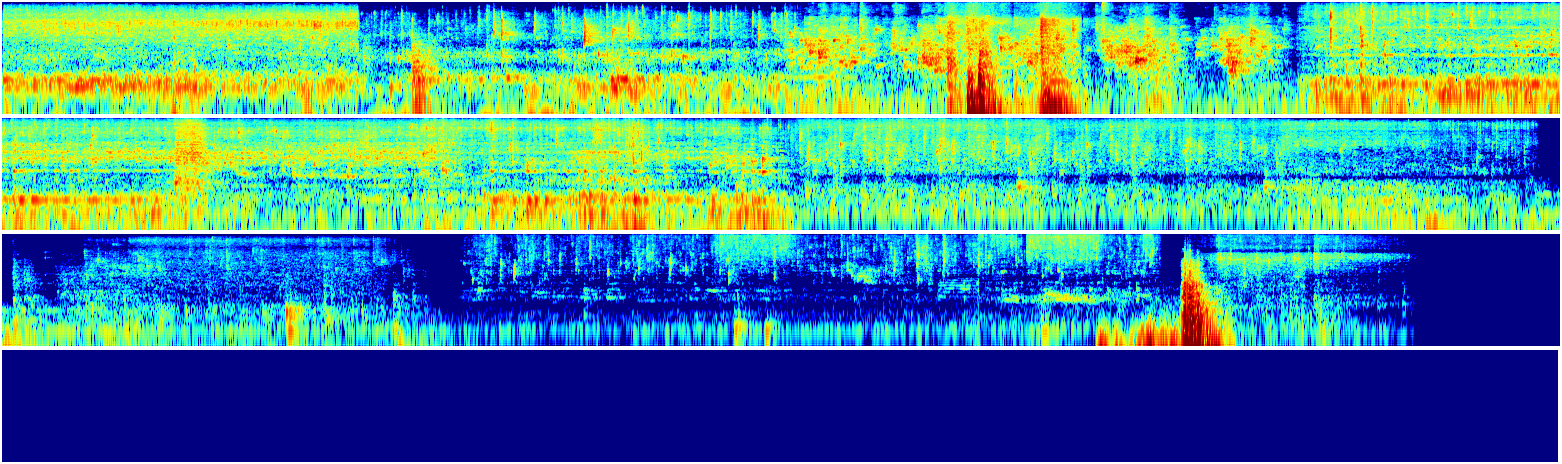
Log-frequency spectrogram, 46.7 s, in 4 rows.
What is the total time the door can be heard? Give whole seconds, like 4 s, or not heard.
2 s.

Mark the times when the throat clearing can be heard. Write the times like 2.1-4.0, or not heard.
not heard.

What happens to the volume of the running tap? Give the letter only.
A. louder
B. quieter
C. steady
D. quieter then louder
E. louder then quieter
B.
